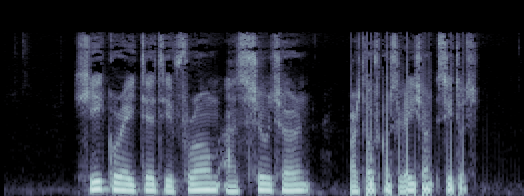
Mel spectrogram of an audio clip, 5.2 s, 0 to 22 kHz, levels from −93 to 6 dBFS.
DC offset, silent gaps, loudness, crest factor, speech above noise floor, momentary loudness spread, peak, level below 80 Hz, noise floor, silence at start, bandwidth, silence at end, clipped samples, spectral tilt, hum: under 0.1%; none; -16 LUFS; 14 dB; 49 dB; 9 LU; -2 dBFS; -36 dBFS; -64 dBFS; 0.8 s; 11.5 kHz; 0.5 s; under 0.1%; -6 dB/octave; none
